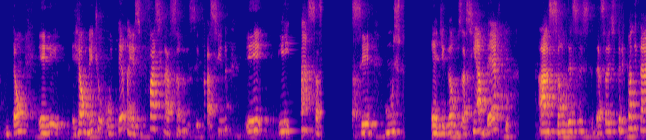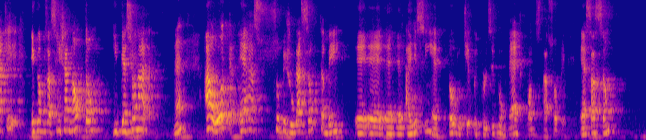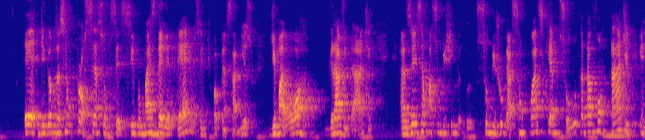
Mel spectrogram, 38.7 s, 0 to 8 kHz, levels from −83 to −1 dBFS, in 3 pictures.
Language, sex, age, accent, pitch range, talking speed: Portuguese, male, 60-79, Brazilian, 150-205 Hz, 130 wpm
